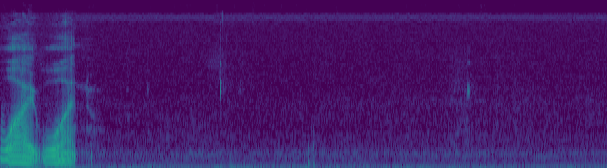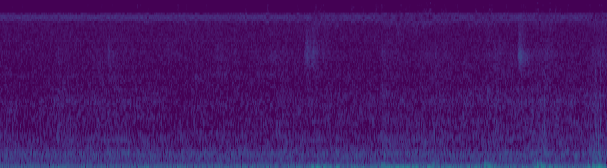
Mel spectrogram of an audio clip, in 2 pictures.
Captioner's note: silence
